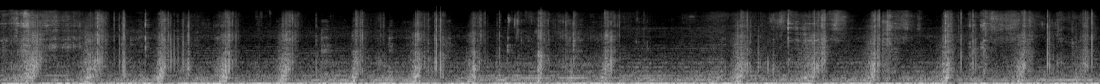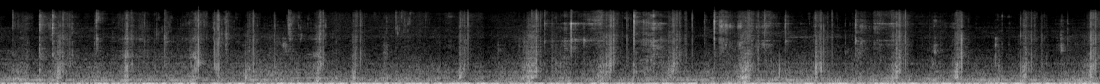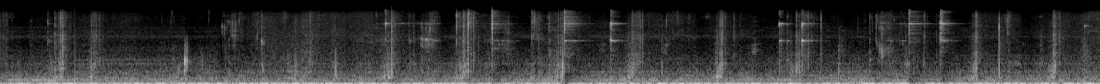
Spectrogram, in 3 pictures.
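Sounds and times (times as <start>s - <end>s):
seeds crunching in mouth: 0.0s - 6.5s, 7.2s - 23.1s
metal spoon on glass bowl: 16.4s - 20.0s, 25.8s - 28.4s, 29.8s - 31.6s.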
